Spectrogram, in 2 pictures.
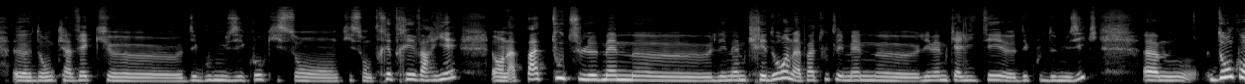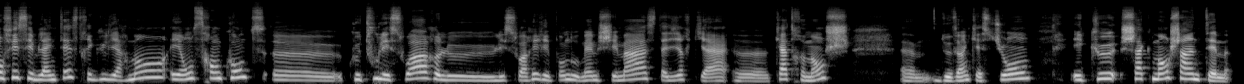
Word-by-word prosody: heu, 175 -1 +1
donc 180 +2 -4
avec, 195 +3 -3
heu, 160 -3 -2
des 185 +4 -5
goûts 190 +3 -5
musicaux 190 +2 -2
qui 210 -4 -11
sont 160 -4 -5
qui 190 +4 -14
sont 170 -4 -6
très, 245 +10 -3
très 235 0 0
variés 220 - 0 0.3
et - - -3
on 175 - +2
n'a 165 0 +1
pas 240 +5 +2
toutes 280 +1 +1
le 220 -1 +4
même, 215 0 +3
heu, 180 -3 -2
les 185 +1 -2
mêmes 195 +1 -1
crédo. 210 +3 0
On 310 - +4
n'a 260 - 0
pas 200 0 -2
toutes 230 +4 -11
les 200 -3 -2
mêmes, 195 0 -2
heu, 170 -3 -2
les 185 +4 -3
mêmes 195 +1 -2
qualités, 190 +2 -2
heu, 165 -1 -2
d'écoute 190 +1 -9
de 185 +1 -4
musique 245 - -3 0.4
hem, 185 -4 +1 0.2
donc, 335 - +5
on 295 - +7
fait 315 +3 +2
ces 275 -3 +1
blind-tests 220 +10 +1
régulièrement 235 - 0
et 230 -1 +3
on 250 +4 +2
se 275 - -4
rend 280 -1 +2
compte, 315 +1 0
heu, 195 -5 -3
que 230 - -1
tous 270 +5 0
les 225 -4 +5
soirs, 255 +3 +4
le 190 -3 0
les 180 +1 -1
soirées 185 +5 -1
répondent 205 0 -1
au 195 - +1
même 195 +3 -1
schéma. 210 +8 +2
C'est-à-dire 215 -4 -3
qu'il - - -7
y - - +1
a, 170 +2 0
heu, 155 -3 -5
4 240 -5 +2
manches, 245 - +1 0.5
hem, 155 -2 -6
de 175 0 +2
20 180 +4 +2
questions 225 +9 +1 0.4
et 210 -2 +2
que 260 +5 +2
chaque 260 0 +5
manche 255 +4 +5
a 260 - +8
un 250 -2 +6
thème. 170 -9 +3
200 Hz, 195 wpm, -20 LUFS, 180-240 Hz, 0.5 s, a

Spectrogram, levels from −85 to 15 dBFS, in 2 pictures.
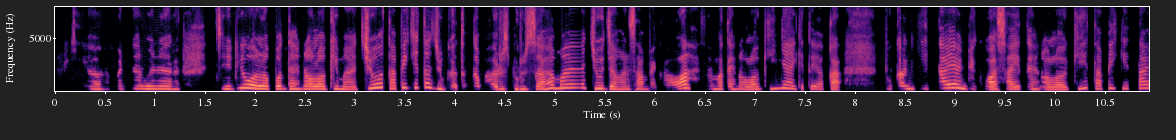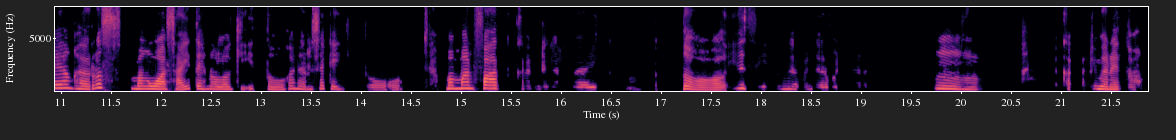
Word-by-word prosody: kecil. 235 -1 -6 0.2
Benar 265 +1 -7 0.3
benar. - - -3 0.4
Jadi 255 +4 -1
walaupun 255 -2 +7
teknologi 240 -1 +4
maju 225 +7 +2
tapi 280 +6 +2
kita 380 +2 +2
juga 250 -4 -1
tetap 270 - -6
harus 235 -1 +1
berusaha 230 +3 +3
maju 335 -2 +2
jangan 225 -1 +3
sampai 225 0 -1
kalah 225 +10 +5 0.2
sama 235 -1 -2
teknologinya 235 +6 -1
gitu 245 - -9
ya, 225 - -6
Kak. - - +2 0.4
Bukan 265 -1 0
kita 270 +4 -5
yang 325 -4 +6
dikuasai 230 -1 +3
teknologi, 225 +5 -2
tapi 270 +3 -4
kita 280 +3 -4
yang 330 0 -1
harus 275 +8 -1
menguasai 245 -3 0
teknologi 225 -4 -6
itu, 220 -3 -11
kan, 270 - -6
harusnya 225 +4 -8
kayak 225 -2 -9
gitu. 195 -1 -16 0.5
Memanfaatkan 290 -3 -1
dengan 225 -1 -23
baik. 205 -1 -8 0.8
Betul. 190 -8 -2 0.2
Iya 305 - -2
sih 450 0 -20
benar 235 -1 -12
benar 210 -2 -16
benar. 435 - -29 0.7
Hmm. 255 -5 -3 0.9
E - - -35
kak - - -13 0.2
gimana 240 -4 -2
itu? - - -17
245 Hz, 145 wpm, -20 LUFS, 225-275 Hz, 0.9 s, walaupun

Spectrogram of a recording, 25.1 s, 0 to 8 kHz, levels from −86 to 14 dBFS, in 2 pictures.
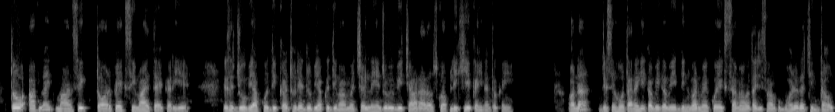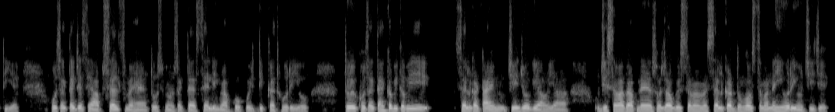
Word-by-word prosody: तो 170 +1 +9 0.2
आप 160 0 0
ना 105 - -1
एक 105 - -4
मानसिक 140 +3 +2
तौर 140 0 +1
पे 150 - +4
एक 150 - -3
सीमाएँ 120 -3 0
तय 90 -1 +1
करिए। 90 -1 -2 0.6
जैसे 115 -1 +1
जो 120 0 +6
भी 130 - +1
आपको 125 0 +1
दिक्कत 115 0 -1
हो 115 - 0
रही 115 - +1
है, 105 - -5
जो 110 - +3
भी 120 - +2
आपके 115 -1 0
दिमाग 110 -1 -1
में 110 -1 -2
चल 115 +2 -1
रही 125 0 -2
है, 120 - -2
जो 110 -1 +2
भी 115 - +5
विचार 110 0 +1
आ - - 0
रहा 110 -1 -1
है 125 - 0
उसको 140 +2 -4
आप 135 - -6
लिखिए 120 -1 +2
कहीं 95 -1 -3
न 95 - -7
तो - - -6
कहीं। 85 0 -10 0.9
और - - +1
ना - - +1 0.2
जैसे 120 +1 -4
होता 125 +2 0
है - - -1
ना 150 - +1
कि 145 - -1
कभी-कभी 130 +1 +1
दिनभर 120 -1 -1
में 125 0 -1
कोई 125 +1 +1
एक 120 - -3
समय 120 -1 -3
होता 110 -1 -1
है - - +1
जिसमें 110 0 -3
आपको 110 +1 -7
बहुत 105 0 -4
ज़्यादा 110 0 +3
चिंता 100 -3 -4
होती 90 0 -5
है। 85 - -7 0.5
हो 115 - +4
सकता 110 0 -1
है, - - +5
जैसे 110 0 0
आप 105 0 +1
सेल्स 105 0 +2
में 105 - -1
हैं, 95 0 -3
तो 100 0 -3
उसमें 105 +2 -6
हो - - -5
सकता 105 +1 -4
है 100 - +2
सेलिंग 105 0 -1
में 105 - 0
आपको 100 +1 -3
कोई 100 -1 -2
दिक्कत 100 0 -3
हो 95 - -1
रही 90 -1 -3
हो। 90 -1 -5 0.6
तो 110 0 +7
एक 110 - +1
हो - - +5
सकता 120 +4 +1
है 155 - +1
कभी-कभी 140 -2 +2 0.5
सेल 120 -2 +3
का 125 - +4
टाइम 120 0 +2
चेंज 115 -1 +3
हो 110 -1 +5
गया 110 -1 +2
हो 100 0 -4
या 100 -1 -4 0.5
जिस 125 0 -1
समय 125 0 +4
पे 130 - +5
आपने 125 0 +2
सोचा 125 +1 +2
होगा 120 - +4
कि 125 - +2
उस 120 - -4
समय 120 -1 0
मैं 120 - -1
सेल 120 0 +1
कर 125 - +6
दूँगा, 120 -1 +1
उस 115 -1 +1
समय 115 0 0
नहीं 120 +1 +2
हो 115 - +4
रही 110 0 +5
हो 105 - 0
चीज़ें। 95 -3 -3
115 Hz, 280 wpm, -22 LUFS, 105-125 Hz, 0.9 s, तो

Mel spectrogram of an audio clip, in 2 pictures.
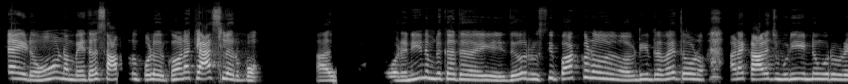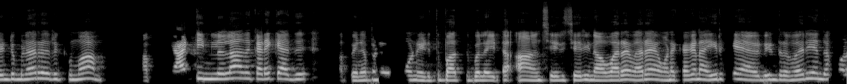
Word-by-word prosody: ஆயிடும். 220 -3 +2
நம்ப 225 -3 0
ஏதாவது 240 +4 0
சாப்டணும் 240 0 -1
போல 230 +1 +2
இருக்கும். 220 +3 +1
ஆனா 285 - +2
கிளாஸ்ல 265 -1 +5
இருப்போம். 190 -2 -3 0.6
அது 185 0 0 0.6
உடனே 190 +5 +2
நம்மளுக்கு 265 -3 +1
அத 235 - 0 0.4
ஏதோ 205 +5 0
ருசி 240 +5 -2
பாக்கணும் 285 0 +1 0.2
அப்டின்ற 230 +3 -1
மாரி 275 +3 +1
தோணும். 240 -3 -1 0.2
ஆனா 255 +3 +1
காலேஜ்ஜு 245 +1 +4
முடிய 250 +2 +1
இன்னும் 250 0 +1
ஒரு 240 - 0
2 230 +2 0
மணி 230 +1 0
நேரம் 265 0 +1
இருக்குமா? 240 +1 0 0.6
அப்ப 175 - -12 0.2
கேன்டீன்ல்லாம் 250 +4 +3
அது 275 - -3
கெடைக்காது. 245 -2 +1 0.4
அப்ப - - -20
என்னா 190 +1 -1
பண்றது? 275 +7 -4
ஃபோன 205 -2 -2
எடுத்து 180 +3 -6
பாத்துப்பேன் 190 0 -1
லைட்டா. 185 +3 -1
"ஆ - - +4 0.3
சரி 195 0 -2
சரி 200 +2 0
நான் 185 +1 +1
வரேன் 215 +2 +2
வரேன். 230 +2 +2
உனக்காக 210 +3 0
நான் 215 0 0
இருக்கேன்"அப்படின்ற 215 -3 -1
மாரி 240 +5 0
அந்த 235 -1 -2
ஃபோன 230 -1 -7
235 Hz, 180 wpm, -20 LUFS, 205-250 Hz, 0.6 s, கிளாஸ்ல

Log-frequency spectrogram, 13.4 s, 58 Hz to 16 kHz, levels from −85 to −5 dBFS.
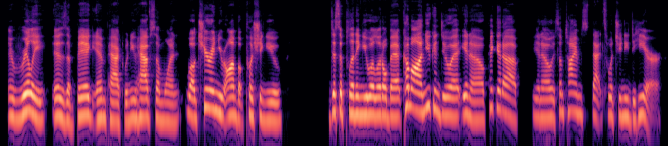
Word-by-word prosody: It 185 0 -5
really 180 -2 +3
is 180 -3 -1
a 160 - -1
big 185 +6 +1
impact 160 -1 -1
when 155 0 -6
you 170 0 -4
have 180 0 +4
someone, 155 -4 -6
well, 190 -4 +1
cheering 250 +6 +2
you 200 -3 0
on, 190 +1 +5
but 165 - -6
pushing 185 -3 -3
you. 155 -1 -4 0.9
Disciplining 205 -1 +1
you 195 0 +3
a - - +5
little 190 0 +2
bit, 180 0 0
"Come 280 +3 +3
on, 230 -4 +8
you 275 +2 0
can 240 -5 -3
do 190 -1 -2
it," 185 0 -1
you 205 0 +1
know, 160 -2 -3
"Pick 260 0 -5
it 245 -2 0
up," 185 -7 0 0.3
you 180 -2 -10
know, 175 0 -4
sometimes 210 0 -5
that's - - -5
what 190 -2 -6
you 185 - -5
need 180 -2 -6
to 165 - -6
hear. 195 +4 -6
185 Hz, 190 wpm, -22 LUFS, 170-200 Hz, 0.9 s, on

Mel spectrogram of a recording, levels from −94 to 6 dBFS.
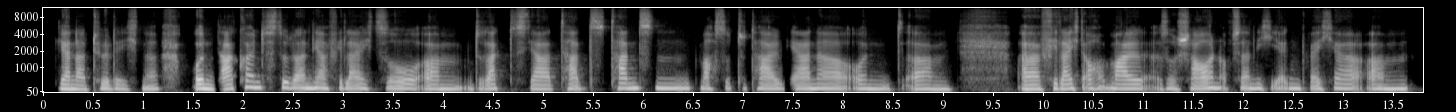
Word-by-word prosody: Ja, 175 -3 +4
natürlich, 160 -1 -1
ne? 85 +1 -2 0.3
Und 175 -4 +6
da 165 +3 +5
könntest 230 -1 0
du 215 - +4
dann 195 -1 +3
ja 200 0 +4
vielleicht 90 - -2
so, 90 0 0
ähm 165 +1 0
du 175 0 -7
sagtest 180 +1 -3
ja, 165 -1 +1
Tanz 165 +2 -4
Tanzen 195 -1 +2
machst 160 - -4
du - - -7
total 90 - -2
gerne 90 0 0
und, 170 -1 -2
ähm, 155 -2 -2 0.7
äh, 165 +1 +4
vielleicht 175 +3 0
auch 180 0 -2
mal 175 -1 +1
so 180 0 -4
schauen, 200 +7 +5
ob's 195 -4 -9
da - - -1
nicht 185 -3 -1
irgendwelche, 185 0 -2
ähm, 170 -1 +1
170 Hz, 150 wpm, -22 LUFS, 155-185 Hz, 0.7 s, Und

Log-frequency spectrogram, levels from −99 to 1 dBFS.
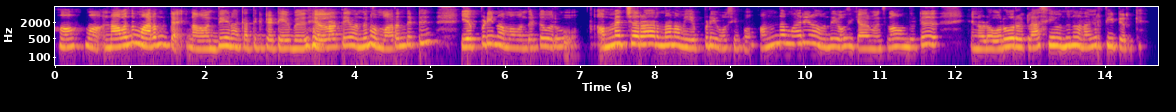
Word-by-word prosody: ஆமா. 250 0 0 0.2
நான் 245 +1 +7
வந்து 300 +5 +3
மறந்துட்டேன். 285 +3 +3
நான் 210 -1 +1
வந்து 210 +5 -1
நான் 240 -1 -3
கத்துக்கிட்ட 225 0 -3
டேபிள் 215 0 -2 0.2
எல்லாத்தையும் 245 +5 +2
வந்து 250 +2 +1
நான் 255 -6 +1
மறந்துட்டு 285 +8 -2 0.6
எப்பிடி 275 +6 -2
நாம 240 -4 -2
வந்துட்டு 230 +3 -7
ஒரு 245 +1 -6 0.6
அன்மெச்சூரா 310 +3 +5
இருந்தா 290 -1 +1
நாம 260 -4 0
எப்பிடி 260 +4 -5
யோசிப்போம்? 225 +1 -12 0.2
அந்தமாரி 325 +4 -3
நான் 290 -5 -3
வந்து 245 +1 -4
யோசிக்க 250 0 -5
ஆரம்பிச்சு 210 +1 -7
தான் 250 +1 -1
வந்துட்டு, 245 +4 -3 0.6
என்னோட 205 -1 -4
ஒரு 230 +3 0
ஒரு 250 -1 +3
கிளாஸ்ஸையும் 270 +4 +1
வந்து 265 +2 +2
நான் 270 -5 0
நகர்த்திட்டு 260 -1 -4
இருக்கேன். 235 +3 -17
250 Hz, 150 wpm, -22 LUFS, 230-280 Hz, 0.6 s, நான்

